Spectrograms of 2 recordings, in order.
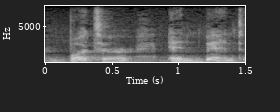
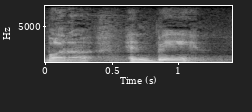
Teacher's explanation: The softening of the T's, where butter and bent would sound like butter and bane.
